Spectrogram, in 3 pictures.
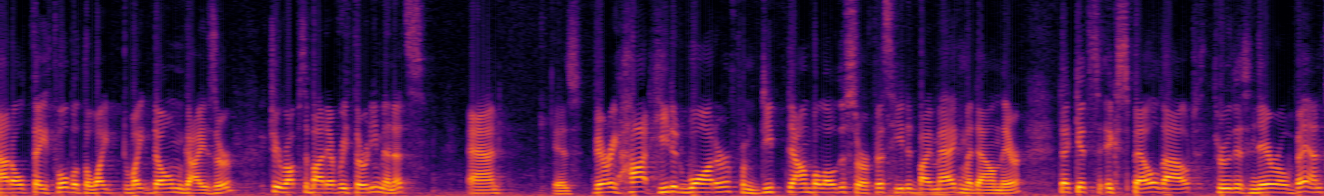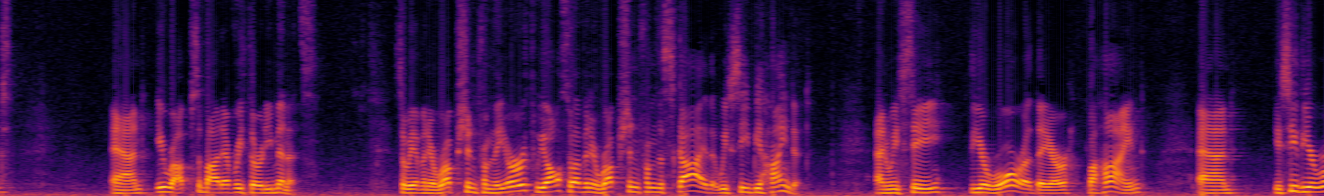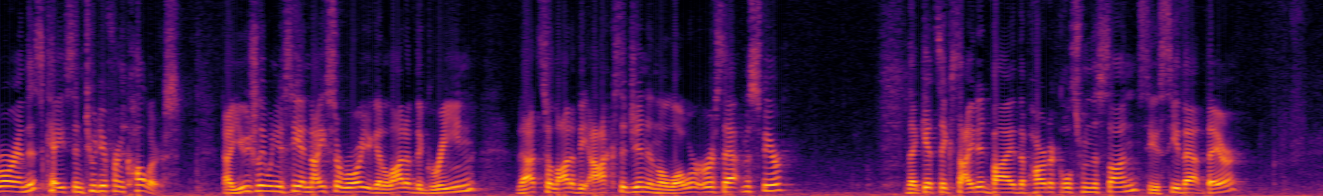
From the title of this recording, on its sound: Live Class Lecture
